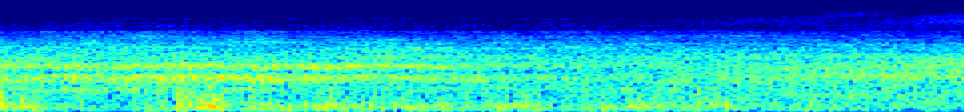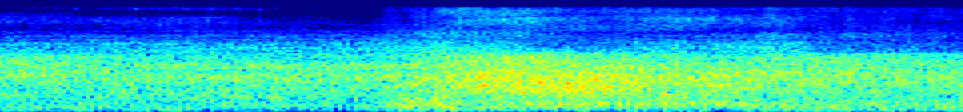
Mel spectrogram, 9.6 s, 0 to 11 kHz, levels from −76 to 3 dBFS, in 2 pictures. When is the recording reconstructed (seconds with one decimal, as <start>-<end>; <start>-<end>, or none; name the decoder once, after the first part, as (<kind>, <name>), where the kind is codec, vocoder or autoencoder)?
none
